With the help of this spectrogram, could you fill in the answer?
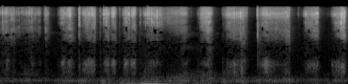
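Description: Long painted nails scratch and rub across a black cotton t-shirt being worn on the chest. The sound is a series of soft, hissy fabric scrapes in bursts, bright in the highs, with brief pauses between strokes and a low rumble underneath.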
